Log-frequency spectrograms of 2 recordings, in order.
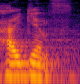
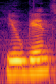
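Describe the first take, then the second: First: The name starts with a 'high' sound. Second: The name starts with a 'hew' sound. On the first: "ये हाइगेंस ने दिया था" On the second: "ह्यूगेंस भी उनको बोलते हैं"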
